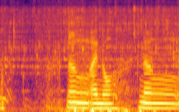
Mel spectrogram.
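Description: Strong spring water gushes out of a hole in the rock at a remote Aeta mountain settlement, a continuous splashing flow heard close up, with someone talking over it for much of the time.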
